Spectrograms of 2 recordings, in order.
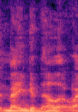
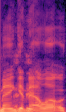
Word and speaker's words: Manganiello: I think he says it Manganiello, actually. – Manganiello. Okay, yeah.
